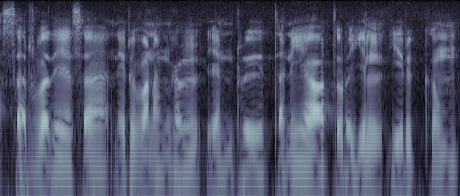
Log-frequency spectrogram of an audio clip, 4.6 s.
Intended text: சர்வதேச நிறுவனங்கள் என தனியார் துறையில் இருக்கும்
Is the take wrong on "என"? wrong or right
wrong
